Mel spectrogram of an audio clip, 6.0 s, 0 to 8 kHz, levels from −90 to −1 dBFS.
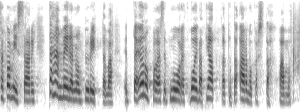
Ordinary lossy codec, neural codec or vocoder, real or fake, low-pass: none; codec, 16 kHz, 2 kbps, FreqCodec, larger model; fake; none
